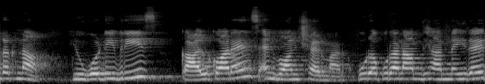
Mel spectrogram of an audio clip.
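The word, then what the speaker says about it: Tschermak: Hugo रिवरीजो एंड वॉन शेर mark पूरा-पूरा नाम ध्यान नहीं रहे तो डी वरीज कोरेंस और शर मार्क याद रखना टी साइलेंट है यहां पे हम और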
